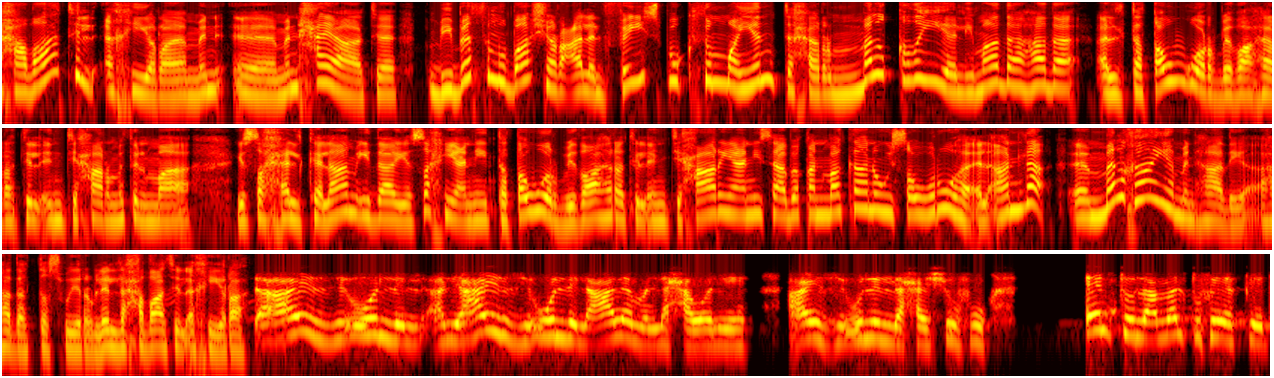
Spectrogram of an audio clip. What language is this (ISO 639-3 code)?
ara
